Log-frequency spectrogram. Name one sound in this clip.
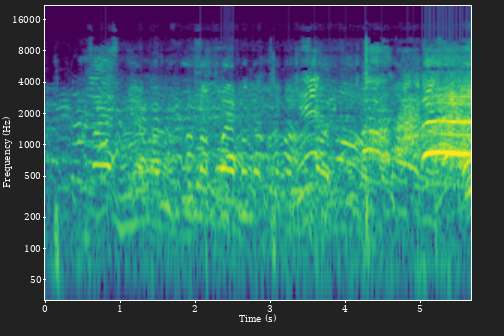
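Men shout and call out to one another across an open field.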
